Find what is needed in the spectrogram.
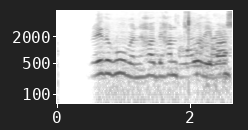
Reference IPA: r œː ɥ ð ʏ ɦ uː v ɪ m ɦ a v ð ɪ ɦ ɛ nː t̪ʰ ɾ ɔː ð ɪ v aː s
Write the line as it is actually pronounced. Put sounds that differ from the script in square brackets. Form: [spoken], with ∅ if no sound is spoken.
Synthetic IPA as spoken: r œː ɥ ð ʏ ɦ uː v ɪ [n] ɦ a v ð ɪ ɦ [a] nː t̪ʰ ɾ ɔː ð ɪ v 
